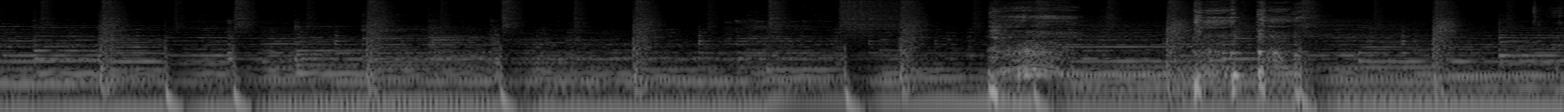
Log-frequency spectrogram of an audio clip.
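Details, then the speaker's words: An adult with a fever gives a few short, harsh coughs and throat-clearing bursts that break through steady background music. "don't think I muted my mic and you can hear me coughing."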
